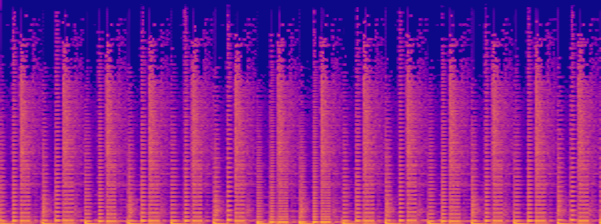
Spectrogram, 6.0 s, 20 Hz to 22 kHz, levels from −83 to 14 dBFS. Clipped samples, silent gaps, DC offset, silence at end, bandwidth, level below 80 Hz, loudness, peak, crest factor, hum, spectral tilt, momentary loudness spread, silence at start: 0.2%; none; 0.3%; 0 s; over 20 kHz; -18 dBFS; -11 LUFS; 0 dBFS; 10 dB; none; -4.5 dB/octave; 1 LU; 0 s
